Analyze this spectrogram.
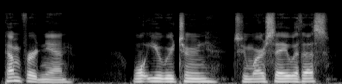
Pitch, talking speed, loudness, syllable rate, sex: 130 Hz, 160 wpm, -15 LUFS, 4.9 syllables/s, male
